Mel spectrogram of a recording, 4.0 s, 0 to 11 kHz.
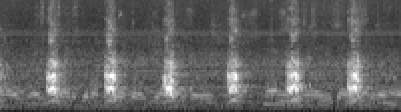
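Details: Dog barking during a bark and hold at the 2013 Schutzhund USA Nationals IPO event: six loud, even barks about every 0.6 seconds, with faint crowd murmur behind.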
